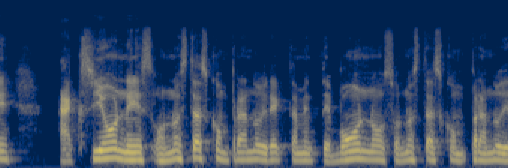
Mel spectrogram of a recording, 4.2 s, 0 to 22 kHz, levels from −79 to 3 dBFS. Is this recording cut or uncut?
uncut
